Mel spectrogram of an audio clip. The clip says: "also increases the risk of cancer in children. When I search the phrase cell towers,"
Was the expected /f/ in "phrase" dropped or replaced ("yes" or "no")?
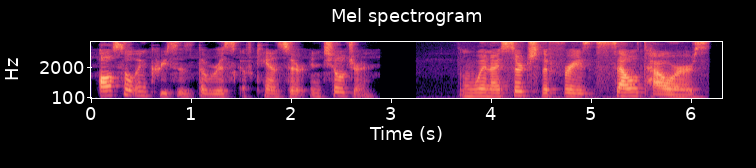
no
